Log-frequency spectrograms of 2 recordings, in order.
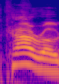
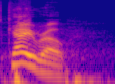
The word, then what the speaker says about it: Cairo: robinson was born in cairo georgia some people mispronounced it as cairo georgia but here in georgia is cairo he was the son of millie and jerry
